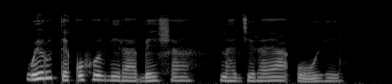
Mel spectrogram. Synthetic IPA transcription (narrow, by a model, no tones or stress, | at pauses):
weɾutɛkohoðeɾabɛʃa | nad͡ʒeɾajaoɣe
